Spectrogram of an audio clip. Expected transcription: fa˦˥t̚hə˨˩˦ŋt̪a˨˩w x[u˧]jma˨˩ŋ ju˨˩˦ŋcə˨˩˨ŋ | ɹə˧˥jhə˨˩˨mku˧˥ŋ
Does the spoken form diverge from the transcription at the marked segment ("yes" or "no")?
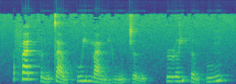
no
